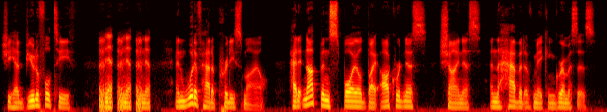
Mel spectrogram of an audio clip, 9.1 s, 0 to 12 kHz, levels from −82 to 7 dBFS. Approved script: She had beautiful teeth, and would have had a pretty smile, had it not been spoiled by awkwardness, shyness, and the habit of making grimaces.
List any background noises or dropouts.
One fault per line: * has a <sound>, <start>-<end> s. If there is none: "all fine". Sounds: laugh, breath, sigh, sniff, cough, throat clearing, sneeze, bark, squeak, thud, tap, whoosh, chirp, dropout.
* has a laugh, 1.5-2.3 s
